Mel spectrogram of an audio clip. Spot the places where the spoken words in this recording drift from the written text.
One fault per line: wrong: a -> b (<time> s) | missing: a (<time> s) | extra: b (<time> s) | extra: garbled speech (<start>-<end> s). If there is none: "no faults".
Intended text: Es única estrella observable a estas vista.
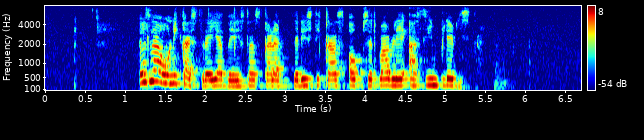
extra: la (1.3 s)
extra: de estas características (2.2 s)
wrong: estas -> simple (4.6 s)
